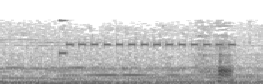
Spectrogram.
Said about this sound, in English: A phone ringing.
